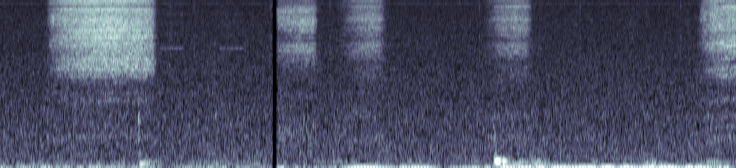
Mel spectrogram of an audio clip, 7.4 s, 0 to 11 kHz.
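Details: Barn owlets on 15 July 2024 give harsh, breathy hisses, one long drawn-out rasp then shorter bursts about every second or two, over a low background rumble.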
